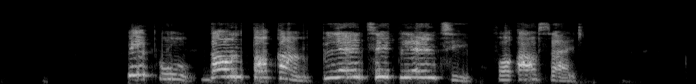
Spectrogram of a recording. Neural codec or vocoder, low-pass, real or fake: codec, 16 kHz, 4 kbps, FreqCodec, smaller model; 7.2 kHz; fake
